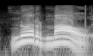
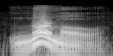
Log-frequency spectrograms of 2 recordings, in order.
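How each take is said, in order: First: The stress is not on the first syllable. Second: The stress is on the first syllable. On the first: This is the Portuguese word. "Em português é igualzinho" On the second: This is the English word. "Primeira sílaba"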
